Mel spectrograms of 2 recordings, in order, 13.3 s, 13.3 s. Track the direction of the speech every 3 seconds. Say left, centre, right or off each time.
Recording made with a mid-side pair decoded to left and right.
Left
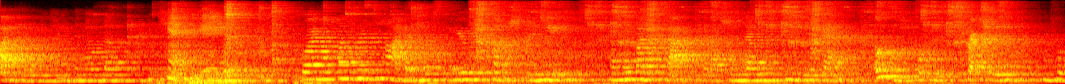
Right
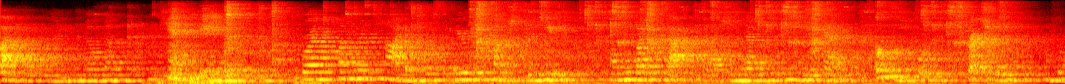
left, centre, centre, left, left.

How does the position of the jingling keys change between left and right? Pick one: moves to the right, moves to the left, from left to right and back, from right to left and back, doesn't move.
from left to right and back.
